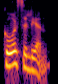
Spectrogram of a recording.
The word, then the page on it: coecilian: Indian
